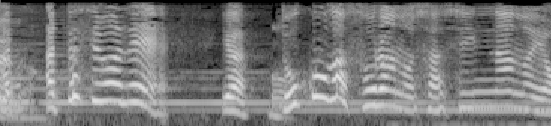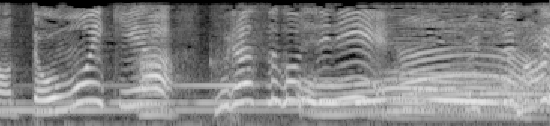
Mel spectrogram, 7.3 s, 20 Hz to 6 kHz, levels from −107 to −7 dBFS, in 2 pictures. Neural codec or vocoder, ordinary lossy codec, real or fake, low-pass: none; none; real; 5.4 kHz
